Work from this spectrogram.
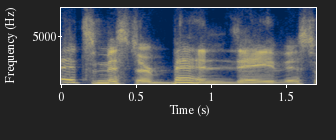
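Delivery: voice breaking. Introducing the next player to look at: voice crack. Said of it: "voice crack".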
